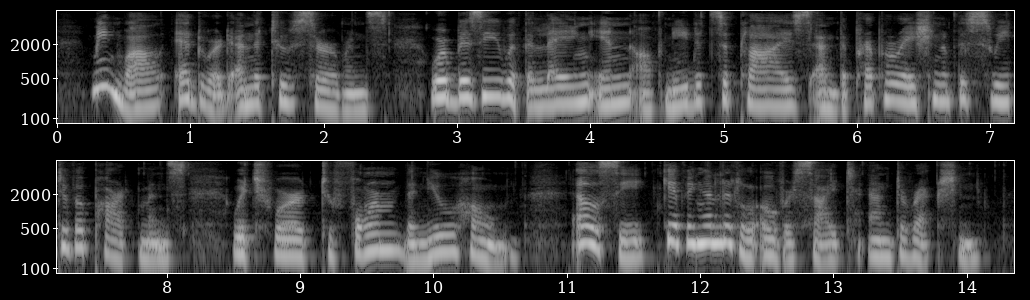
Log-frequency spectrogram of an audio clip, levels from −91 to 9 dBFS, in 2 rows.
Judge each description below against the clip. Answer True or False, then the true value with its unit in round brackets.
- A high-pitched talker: False (175 Hz)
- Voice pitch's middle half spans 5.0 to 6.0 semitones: True (5.3 semitones)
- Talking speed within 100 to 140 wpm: False (155 wpm)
